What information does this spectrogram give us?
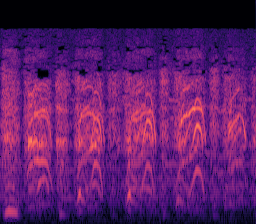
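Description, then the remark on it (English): A voice imitates the big, sharp, burning, breathless gasps of someone running fast, about five ragged heaves in quick rhythmic succession, fairly loud, each with a strained, wheezy rise and fall in pitch. “I was covering the ground so fast, I could just feel my breath coming up in big, sharp, burning gasps from way down at the bottom.”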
